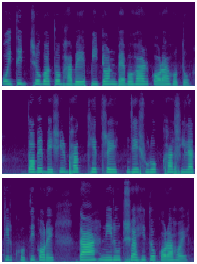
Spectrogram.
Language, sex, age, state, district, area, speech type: Bengali, female, 18-30, West Bengal, Kolkata, urban, read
